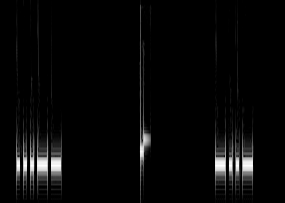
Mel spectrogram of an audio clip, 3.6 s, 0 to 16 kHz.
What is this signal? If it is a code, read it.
Morse code, heard as a keyed tone, about 27 wpm, 700 Hz. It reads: 3 X
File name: Single-Letter-Number-28wpm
